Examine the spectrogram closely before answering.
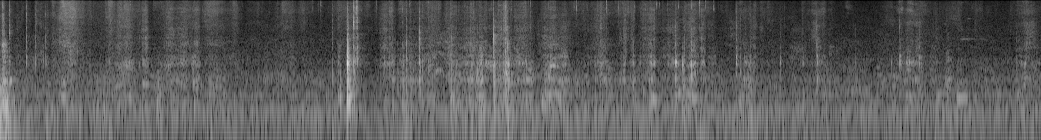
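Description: Cotton fabric rustling as gloved hands handle a large doll and move its arms, with scattered light clicks and one sharp knock about five seconds in.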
